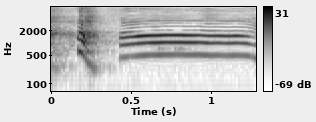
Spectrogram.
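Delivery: cackling laugh at her own card; loud high laugh. Real, not acted.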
